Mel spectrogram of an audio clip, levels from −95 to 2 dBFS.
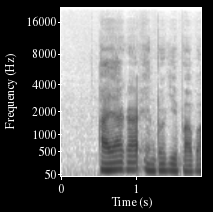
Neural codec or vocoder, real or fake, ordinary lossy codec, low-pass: codec, 44.1 kHz, 7.8 kbps, Pupu-Codec; fake; none; none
